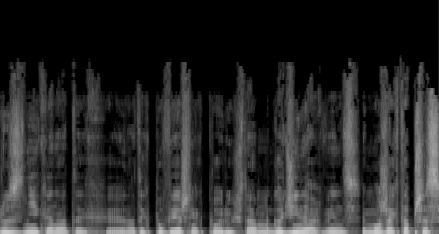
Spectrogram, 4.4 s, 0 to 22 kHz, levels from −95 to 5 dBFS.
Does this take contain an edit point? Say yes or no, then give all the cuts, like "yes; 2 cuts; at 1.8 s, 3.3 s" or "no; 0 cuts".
no; 0 cuts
